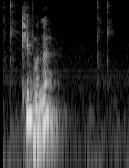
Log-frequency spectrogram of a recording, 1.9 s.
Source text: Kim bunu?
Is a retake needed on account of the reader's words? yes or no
no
